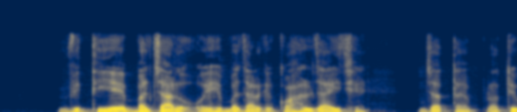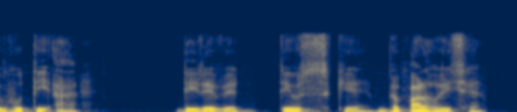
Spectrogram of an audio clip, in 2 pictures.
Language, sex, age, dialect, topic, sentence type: Maithili, female, 18-24, Eastern / Thethi, banking, statement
